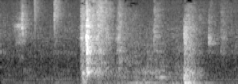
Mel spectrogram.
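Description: Two sharp knocks about a second apart, with a clatter of handled objects between them: hard things being moved and set down around a bathroom counter or cabinet.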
